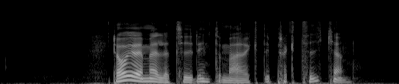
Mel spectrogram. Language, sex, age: Swedish, male, 36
